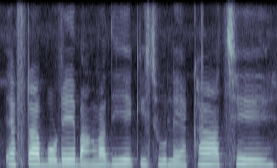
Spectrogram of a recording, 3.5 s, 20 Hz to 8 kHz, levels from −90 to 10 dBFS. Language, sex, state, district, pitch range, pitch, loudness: Bengali, female, West Bengal, Alipurduar, 240-250 Hz, 245 Hz, -18 LUFS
